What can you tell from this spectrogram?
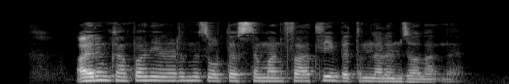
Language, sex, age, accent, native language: Uzbek, male, 18-24, Samarqand, Uzbek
